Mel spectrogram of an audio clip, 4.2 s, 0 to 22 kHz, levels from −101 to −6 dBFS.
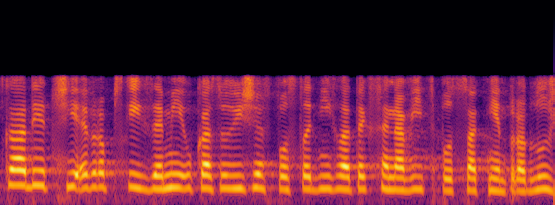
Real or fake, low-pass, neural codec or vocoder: fake; 5.4 kHz; codec, 24 kHz, 1.2 kbps, DualCodec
